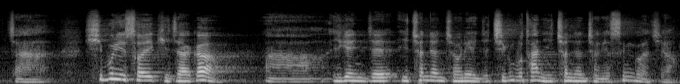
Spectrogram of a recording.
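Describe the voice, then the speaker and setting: In a church hall with big, roomy acoustics, a slightly high-voiced man preaches to a youth retreat. This pastor walks through scripture in a conversational way, repeats key words, and asks his listeners questions.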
